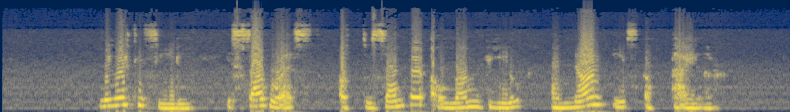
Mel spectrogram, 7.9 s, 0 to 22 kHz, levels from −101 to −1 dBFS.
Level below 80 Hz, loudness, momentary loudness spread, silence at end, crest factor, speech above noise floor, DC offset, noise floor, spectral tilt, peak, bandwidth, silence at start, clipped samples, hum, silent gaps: -40 dBFS; -10 LUFS; 8 LU; 0.7 s; 10 dB; 34 dB; under 0.1%; -43 dBFS; -5 dB/octave; 0 dBFS; 13 kHz; 1 s; under 0.1%; none; none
